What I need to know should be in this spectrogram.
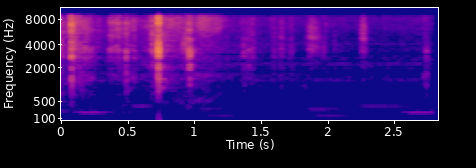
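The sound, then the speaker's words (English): Quiet paper handling: soft rustles and crinkles broken by a few sharp crisp snaps as the top layer of a folded paper model is folded and pressed into a crease. No one speaks. “Now we're going to flip over the model, and then we're going to fold just the top layer so that we're creating a crease between this point and that point.”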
